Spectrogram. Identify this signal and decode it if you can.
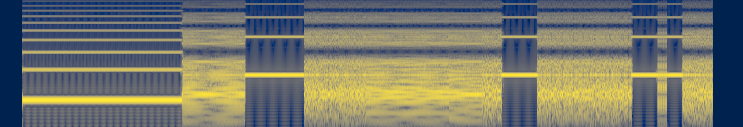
ZX Spectrum tape loading, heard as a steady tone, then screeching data.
